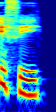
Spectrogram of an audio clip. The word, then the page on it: iffy: British English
